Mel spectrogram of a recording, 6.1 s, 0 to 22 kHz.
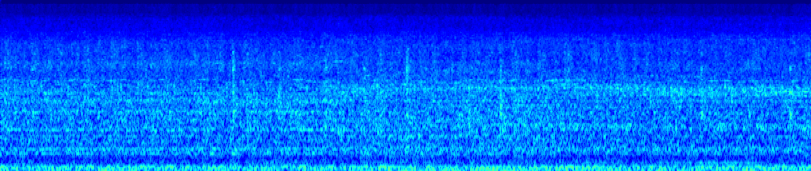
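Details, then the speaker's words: Ford 7.3 F350 with 10-speed, about 2,500–2,600 miles, before its first oil change, mic under the truck: steady idle with a faint irregular knock, seemingly from the transmission rather than the engine; unconfirmed. "let me know if you can hear this knocking noise I don't know if it's coming from the engine or the trance"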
